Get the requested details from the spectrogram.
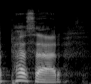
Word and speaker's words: pazar: Eh, jaha, det så, uttalas på turkiska Pazar.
